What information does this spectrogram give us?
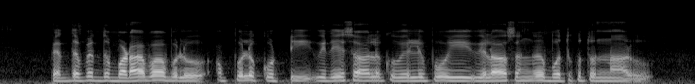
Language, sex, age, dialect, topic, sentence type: Telugu, male, 18-24, Utterandhra, banking, statement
